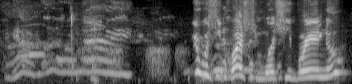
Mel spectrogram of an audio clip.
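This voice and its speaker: A man co-hosting a casual livestream chat, excitable and quick to swear, calling his guest bro. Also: very high voice, crowd noise, rough recording. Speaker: co-host.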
